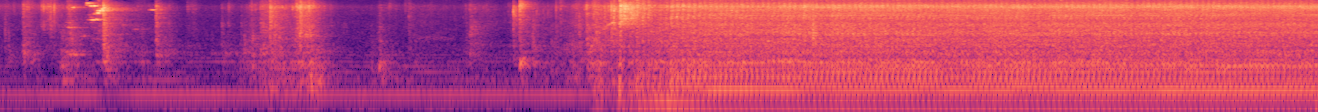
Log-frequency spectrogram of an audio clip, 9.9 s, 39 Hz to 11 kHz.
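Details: Honda Harmony II HRR216 Quattro Cut free mower (title says 5.5 hp), blades removed after previous owner's strike made blade wobble; fuel valve on, starts after clunks and pull, settling into steady even rapid putter with no misses: normal running.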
